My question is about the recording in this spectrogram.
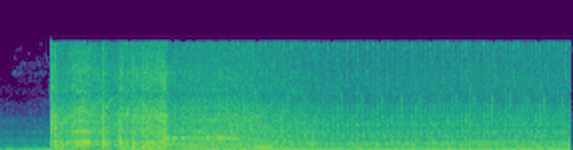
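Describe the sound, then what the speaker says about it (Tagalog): A Nissan Almera engine cranks and catches, then runs roughly at idle with an uneven, misfiring rumble, close and loud with no talk. "Engine start."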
